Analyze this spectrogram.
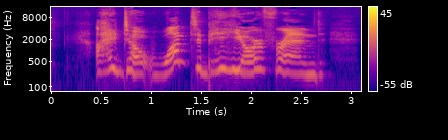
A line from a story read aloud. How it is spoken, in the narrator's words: the realtor whined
